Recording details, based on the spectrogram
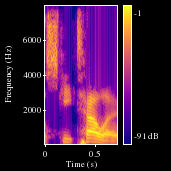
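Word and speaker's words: scytale: They wound a leather strap around a baton called a scitale, which is pronounced kind of like Italy, spelled like skytail.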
